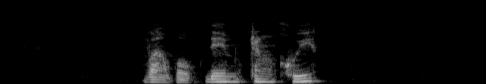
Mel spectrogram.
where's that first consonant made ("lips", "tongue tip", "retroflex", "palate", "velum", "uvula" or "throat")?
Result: lips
